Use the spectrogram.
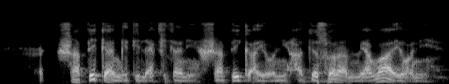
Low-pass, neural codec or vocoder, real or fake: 7.2 kHz; codec, 24 kHz, 6 kbps, HILCodec; fake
